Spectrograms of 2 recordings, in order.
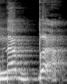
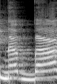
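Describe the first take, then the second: First: The vowel is cut off with an abrupt stop. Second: The vowel is stretched long instead of cut. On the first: The speaker calls it right. "झटका देके पढ़ते हैं" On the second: The speaker calls it wrong. "नहीं"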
